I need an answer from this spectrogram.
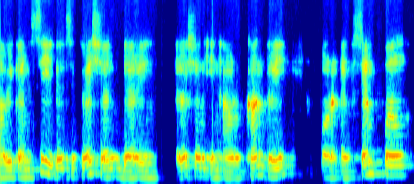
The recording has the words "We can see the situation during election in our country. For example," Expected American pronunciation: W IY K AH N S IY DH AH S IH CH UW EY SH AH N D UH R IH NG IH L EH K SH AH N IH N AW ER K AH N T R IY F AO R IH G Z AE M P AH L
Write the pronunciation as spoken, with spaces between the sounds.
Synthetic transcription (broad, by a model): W IY K AH N S IY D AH S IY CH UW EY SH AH N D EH R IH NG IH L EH SH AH N IH N AW ER K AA N T R IY F AO R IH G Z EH M P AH L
